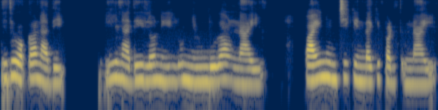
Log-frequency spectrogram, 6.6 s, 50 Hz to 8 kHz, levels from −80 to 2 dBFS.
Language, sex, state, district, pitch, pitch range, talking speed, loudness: Telugu, female, Telangana, Hyderabad, 200 Hz, 185-210 Hz, 100 wpm, -20 LUFS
